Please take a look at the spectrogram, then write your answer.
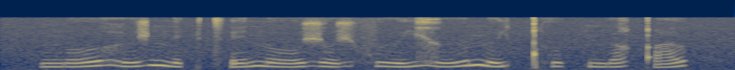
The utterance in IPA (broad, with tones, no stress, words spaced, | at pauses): ŋoː˩˥ɦɯ˩˥ʒne˩˥k t͡sʼe˩˥noː˨˩˦ʒo˨˩˦ʒ fɯː˨˩˦jɣɯː˩˥nɯ˩˥j ǃʰu˨˩˦kŋɯ˩˥ʁqʼɤ˩˥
